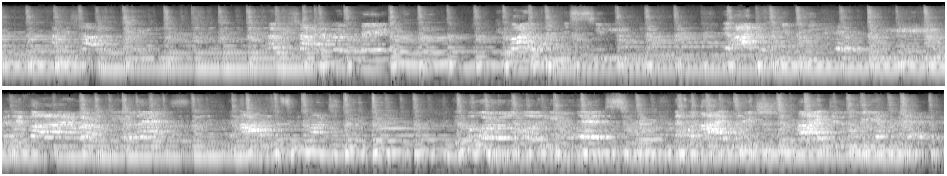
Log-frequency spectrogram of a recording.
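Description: Acoustic guitar playing a steady strummed and picked chord accompaniment.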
